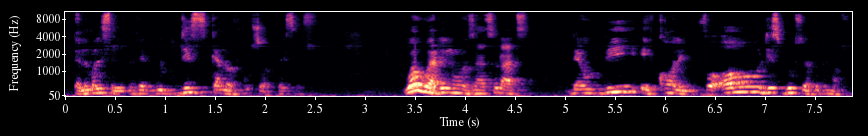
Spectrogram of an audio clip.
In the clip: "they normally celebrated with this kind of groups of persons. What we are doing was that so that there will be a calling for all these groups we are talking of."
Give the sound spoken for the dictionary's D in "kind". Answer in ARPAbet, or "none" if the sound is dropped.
D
